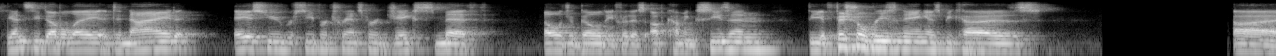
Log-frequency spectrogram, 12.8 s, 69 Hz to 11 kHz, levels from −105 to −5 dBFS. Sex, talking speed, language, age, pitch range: male, 90 wpm, English, 20-39, 115-135 Hz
